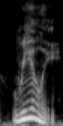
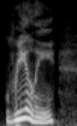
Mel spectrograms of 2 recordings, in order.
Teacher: If I say, Really? with a high pitch at the end, I am surprised. If I say, Really? with a low, flat pitch, I am skeptical or bored.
